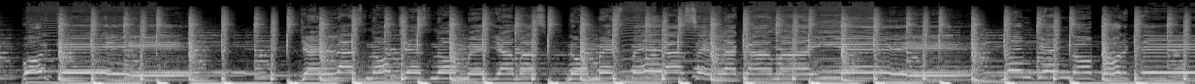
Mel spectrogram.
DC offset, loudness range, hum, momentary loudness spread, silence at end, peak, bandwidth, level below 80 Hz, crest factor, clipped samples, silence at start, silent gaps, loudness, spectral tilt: under 0.1%; 1 LU; none; 3 LU; 0 s; -2 dBFS; 20 kHz; -18 dBFS; 10 dB; under 0.1%; 0 s; none; -14 LUFS; -4 dB/octave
